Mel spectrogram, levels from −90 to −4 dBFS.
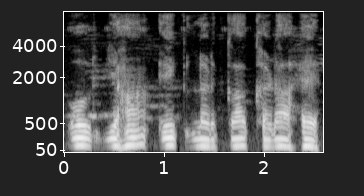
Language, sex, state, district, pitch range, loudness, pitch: Hindi, male, Rajasthan, Jaipur, 105-115 Hz, -18 LUFS, 110 Hz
